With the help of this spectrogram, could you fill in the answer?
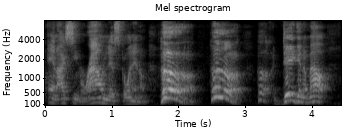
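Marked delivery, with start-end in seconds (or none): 1.7-3.4 sharp, loud effort grunts; high, forceful huh huh huh; stabbing grunts. Retold or imitated. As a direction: grunt with each thrust. Imitates the stabbing thrusts.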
